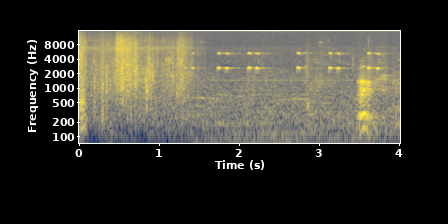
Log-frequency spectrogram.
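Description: Soft rustling in the first second, then a string of short, high chirps, several in quick pairs, from a small bird.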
